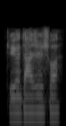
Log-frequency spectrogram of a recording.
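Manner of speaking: usual speaking voice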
